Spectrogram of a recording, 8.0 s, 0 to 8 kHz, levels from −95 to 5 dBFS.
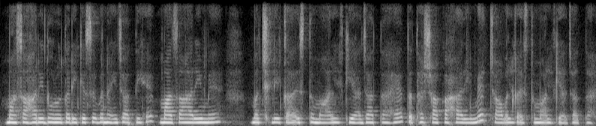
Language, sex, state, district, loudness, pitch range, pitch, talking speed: Hindi, female, Rajasthan, Jaipur, -15 LUFS, 240-250 Hz, 245 Hz, 180 wpm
